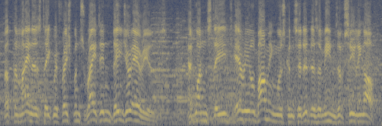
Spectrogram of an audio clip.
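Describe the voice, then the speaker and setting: A man's voice: fairly high pitch, brisk, poor audio. A man giving formal, dramatic scripted narration on an old newsreel soundtrack with music. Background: loud music.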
